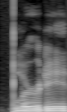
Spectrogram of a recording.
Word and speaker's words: blurted: out link The Sounds blurted it out blurted it out the T and blurted is a fast D the D at the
